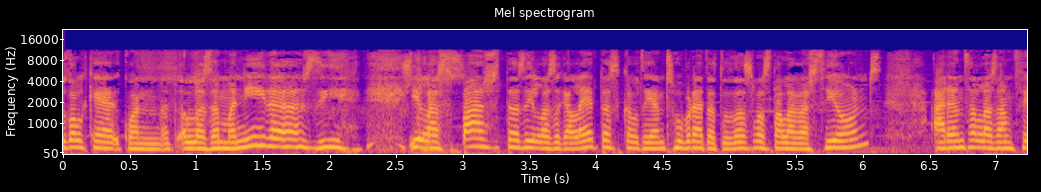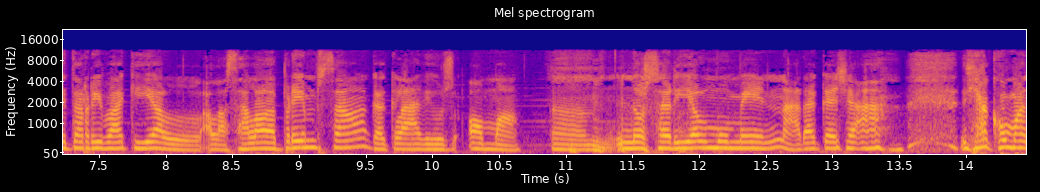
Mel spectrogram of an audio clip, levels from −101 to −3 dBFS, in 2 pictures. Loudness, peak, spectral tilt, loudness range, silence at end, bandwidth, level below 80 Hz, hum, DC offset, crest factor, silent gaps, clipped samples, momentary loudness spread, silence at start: -19 LUFS; -6 dBFS; -4.5 dB/octave; 1 LU; 0 s; 11.5 kHz; -48 dBFS; none; under 0.1%; 14 dB; none; under 0.1%; 6 LU; 0 s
